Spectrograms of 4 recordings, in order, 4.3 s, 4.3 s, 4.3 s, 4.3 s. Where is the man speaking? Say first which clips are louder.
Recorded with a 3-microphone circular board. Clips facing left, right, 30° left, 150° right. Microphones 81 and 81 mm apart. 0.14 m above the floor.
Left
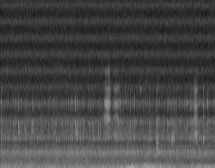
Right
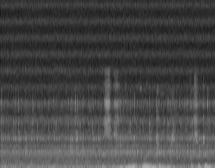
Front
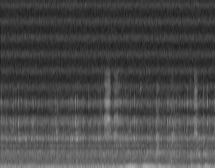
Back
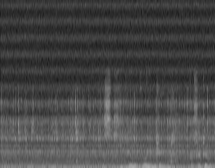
Right 4 dB, front 3 dB; 10° right, 3 m; by 4.2 s 55° right, 2.5 m.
